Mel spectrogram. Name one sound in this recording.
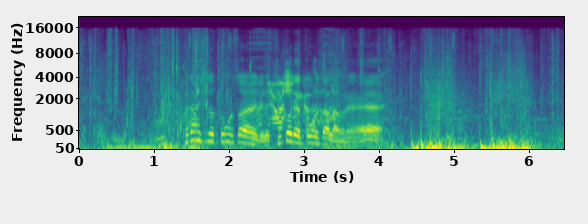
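Game gunfire pops in quick bursts.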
